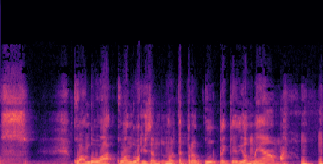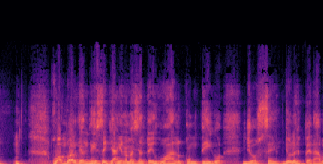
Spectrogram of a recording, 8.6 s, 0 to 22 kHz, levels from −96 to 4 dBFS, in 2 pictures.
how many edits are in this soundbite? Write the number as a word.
one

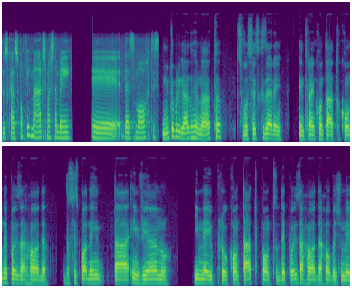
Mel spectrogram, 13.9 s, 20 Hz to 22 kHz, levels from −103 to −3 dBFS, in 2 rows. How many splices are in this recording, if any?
one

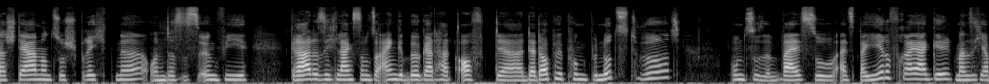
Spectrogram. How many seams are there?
one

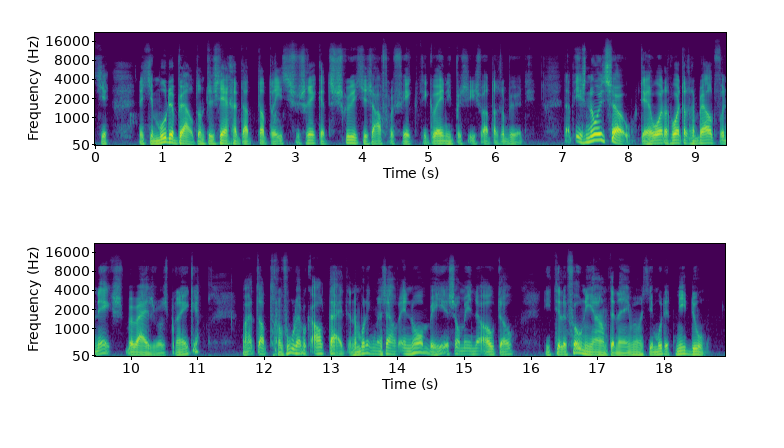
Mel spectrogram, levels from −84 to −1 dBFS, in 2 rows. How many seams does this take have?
one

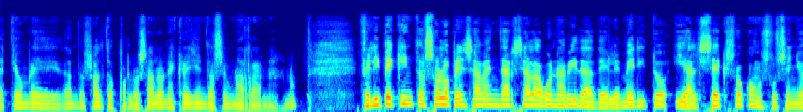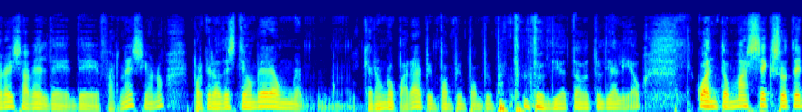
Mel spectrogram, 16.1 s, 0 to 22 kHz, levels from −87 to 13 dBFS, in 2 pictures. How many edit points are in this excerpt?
zero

